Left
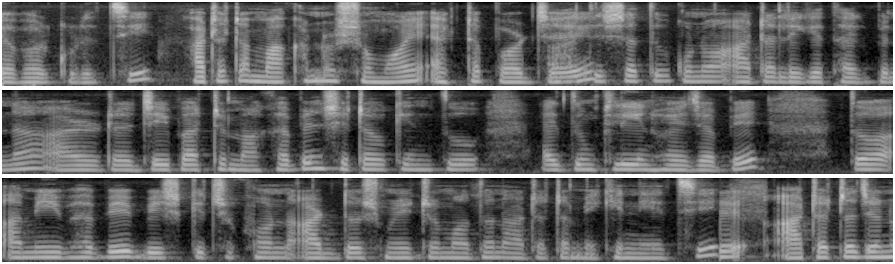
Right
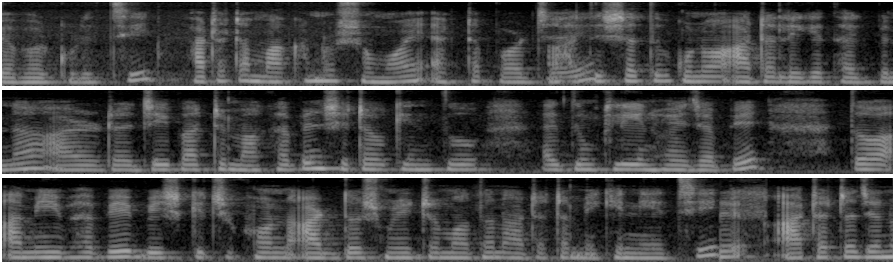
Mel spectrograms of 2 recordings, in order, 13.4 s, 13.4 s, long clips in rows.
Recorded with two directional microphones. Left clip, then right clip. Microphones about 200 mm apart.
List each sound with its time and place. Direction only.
0.0 s speech: 40° left (ahead or behind)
